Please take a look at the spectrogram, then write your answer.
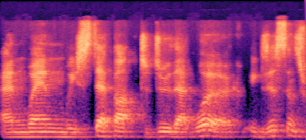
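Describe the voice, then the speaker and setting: Somewhat breathy and dark, mellow in tone, the voice comes at a fairly slow pace with an Australian accent and audible room echo. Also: man. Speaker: personal development mentor. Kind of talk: podcast interview.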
